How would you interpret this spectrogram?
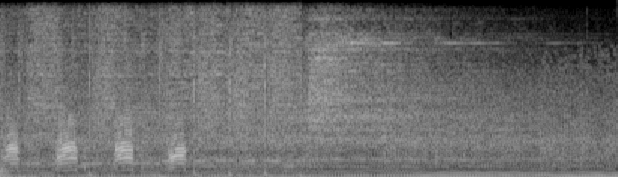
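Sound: duck quacking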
